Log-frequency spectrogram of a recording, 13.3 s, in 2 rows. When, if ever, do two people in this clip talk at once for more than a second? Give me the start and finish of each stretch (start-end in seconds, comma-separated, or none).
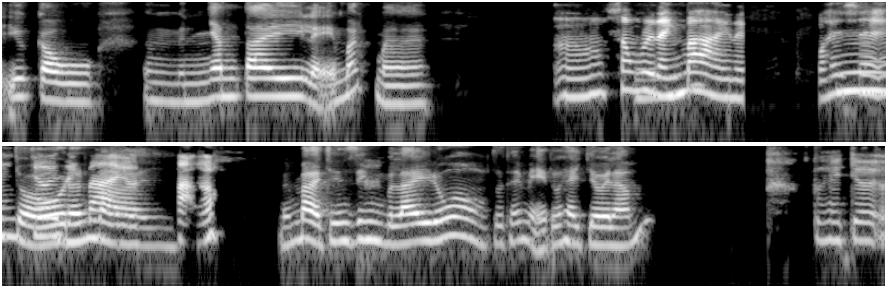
6.3-7.9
